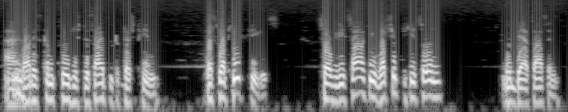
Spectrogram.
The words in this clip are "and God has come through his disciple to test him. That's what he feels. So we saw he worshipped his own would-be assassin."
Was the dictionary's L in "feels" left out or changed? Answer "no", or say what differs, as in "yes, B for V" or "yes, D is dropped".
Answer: no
